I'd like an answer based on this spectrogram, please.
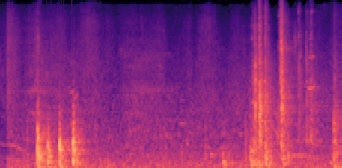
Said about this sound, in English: Noah walks along the corridor of Claire's college halls and knocks on her door.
